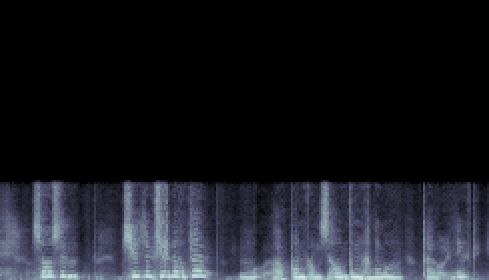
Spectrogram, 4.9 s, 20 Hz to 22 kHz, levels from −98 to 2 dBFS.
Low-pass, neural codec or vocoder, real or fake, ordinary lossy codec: none; codec, 16 kHz, 0.5 kbps, FreqCodec, larger model; fake; none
